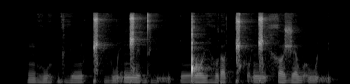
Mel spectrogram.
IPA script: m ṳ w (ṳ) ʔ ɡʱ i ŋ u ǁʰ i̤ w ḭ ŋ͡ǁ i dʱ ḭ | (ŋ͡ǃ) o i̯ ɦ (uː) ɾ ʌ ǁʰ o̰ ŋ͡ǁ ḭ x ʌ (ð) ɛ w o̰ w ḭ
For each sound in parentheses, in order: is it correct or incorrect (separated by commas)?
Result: correct, correct, incorrect, incorrect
